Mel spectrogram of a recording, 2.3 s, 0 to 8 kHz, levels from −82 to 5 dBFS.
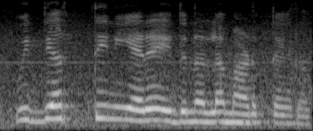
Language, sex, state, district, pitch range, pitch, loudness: Kannada, female, Karnataka, Shimoga, 200-265 Hz, 240 Hz, -20 LUFS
